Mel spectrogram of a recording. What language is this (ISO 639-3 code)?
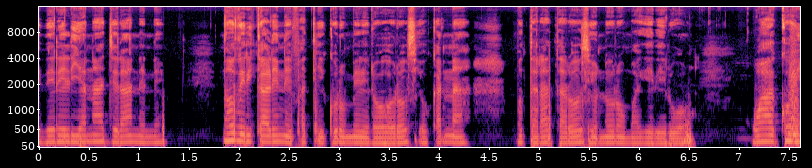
kik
